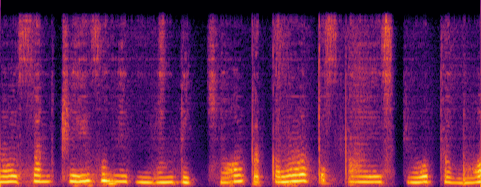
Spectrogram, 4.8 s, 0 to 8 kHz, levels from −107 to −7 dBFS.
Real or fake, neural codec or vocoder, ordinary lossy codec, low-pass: fake; codec, 44.1 kHz, 0.9 kbps, DAC; none; 7.2 kHz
